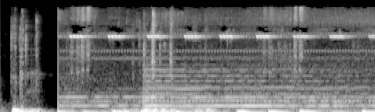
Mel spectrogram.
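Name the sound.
cricket chirping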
